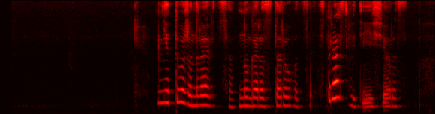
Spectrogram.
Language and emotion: Russian, positive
